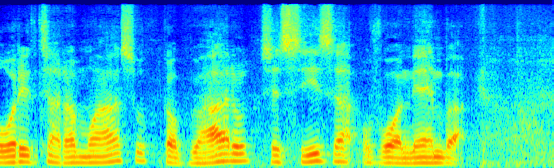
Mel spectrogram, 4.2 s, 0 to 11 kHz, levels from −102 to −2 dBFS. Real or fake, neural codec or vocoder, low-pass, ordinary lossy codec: fake; codec, 16 kHz in and 24 kHz out, 0.6 kbps, FocalCodec, streaming, 2048 codes; 9.9 kHz; MP3, 64 kbps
